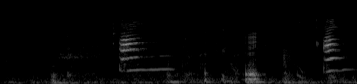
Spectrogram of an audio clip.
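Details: Black female cat with congenital heart disease, once a trapped kitten who distrusted people, giving a farewell greeting indoors: two clear, drawn-out meows a couple of seconds apart, with soft human murmuring between.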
